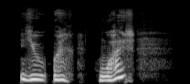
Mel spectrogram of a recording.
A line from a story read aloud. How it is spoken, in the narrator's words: Joy sputtered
